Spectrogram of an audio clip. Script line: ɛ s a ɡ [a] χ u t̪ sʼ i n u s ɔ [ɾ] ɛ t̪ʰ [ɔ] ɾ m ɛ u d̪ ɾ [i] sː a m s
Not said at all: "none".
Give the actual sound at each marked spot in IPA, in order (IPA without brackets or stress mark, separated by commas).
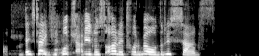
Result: i, ɾ, u, i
